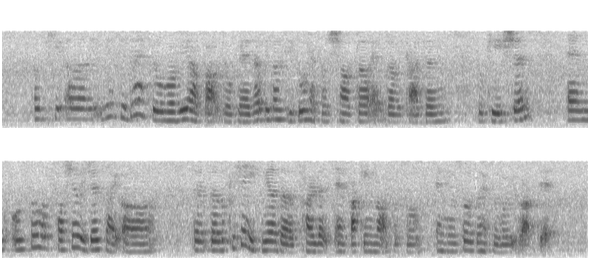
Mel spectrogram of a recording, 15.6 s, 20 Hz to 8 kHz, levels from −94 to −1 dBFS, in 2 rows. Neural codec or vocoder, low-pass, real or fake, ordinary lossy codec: vocoder, 22.05 kHz, 80 mel bands, WaveNeXt; 7.2 kHz; fake; AAC, 16 kbps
